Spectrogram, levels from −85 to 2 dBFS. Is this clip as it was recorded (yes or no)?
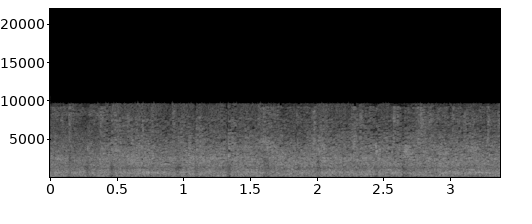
yes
